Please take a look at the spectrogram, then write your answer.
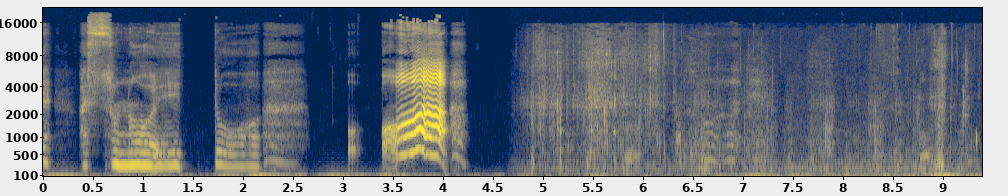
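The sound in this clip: A fried shrimp picked up from the floor is bitten and chewed with a soft, crackly crunch. Brief vocal grunts and murmurs come first, then a faint, uneven run of crisp chewing noises.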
